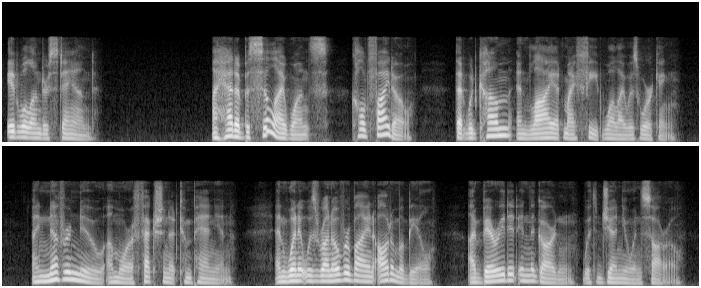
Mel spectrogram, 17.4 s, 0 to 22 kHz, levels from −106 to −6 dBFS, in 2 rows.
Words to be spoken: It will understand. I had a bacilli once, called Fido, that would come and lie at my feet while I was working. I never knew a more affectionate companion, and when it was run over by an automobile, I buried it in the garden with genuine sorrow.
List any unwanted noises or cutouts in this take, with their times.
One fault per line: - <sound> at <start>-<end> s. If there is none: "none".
none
